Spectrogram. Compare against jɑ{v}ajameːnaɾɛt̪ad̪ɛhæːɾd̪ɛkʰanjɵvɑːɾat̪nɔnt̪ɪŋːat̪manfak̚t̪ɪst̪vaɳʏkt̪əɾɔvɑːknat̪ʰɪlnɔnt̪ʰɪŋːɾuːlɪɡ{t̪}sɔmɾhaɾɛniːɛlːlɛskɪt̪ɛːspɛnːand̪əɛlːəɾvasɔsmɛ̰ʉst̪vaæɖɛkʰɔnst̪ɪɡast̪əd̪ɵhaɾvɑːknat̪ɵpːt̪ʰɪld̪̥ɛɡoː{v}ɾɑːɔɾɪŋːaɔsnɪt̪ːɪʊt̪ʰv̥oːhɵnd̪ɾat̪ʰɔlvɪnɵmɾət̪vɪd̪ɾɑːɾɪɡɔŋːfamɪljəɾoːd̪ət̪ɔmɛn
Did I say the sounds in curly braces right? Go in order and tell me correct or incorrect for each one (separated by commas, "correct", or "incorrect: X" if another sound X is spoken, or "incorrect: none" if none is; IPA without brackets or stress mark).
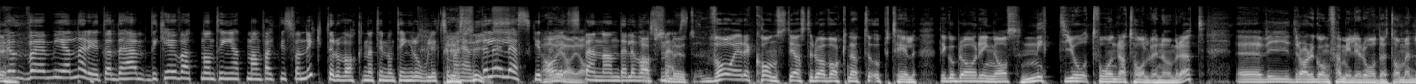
correct, correct, incorrect: b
